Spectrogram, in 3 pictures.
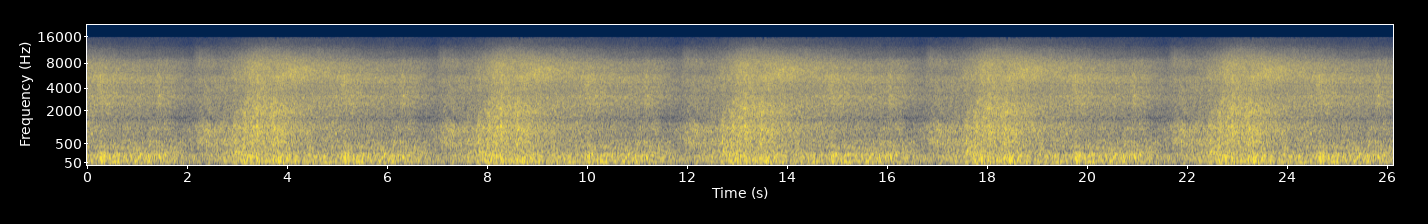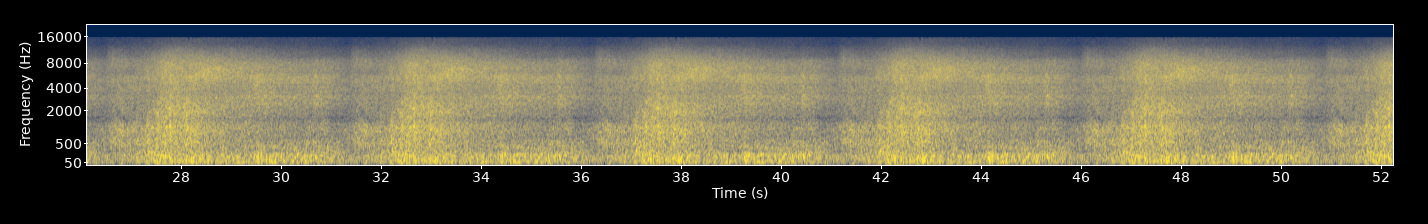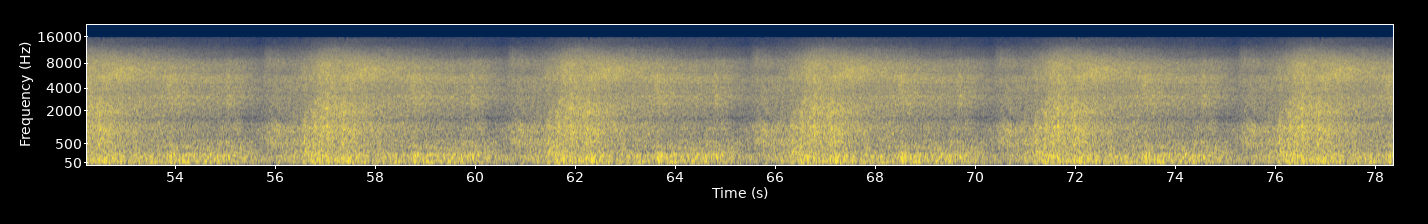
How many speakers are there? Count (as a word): zero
